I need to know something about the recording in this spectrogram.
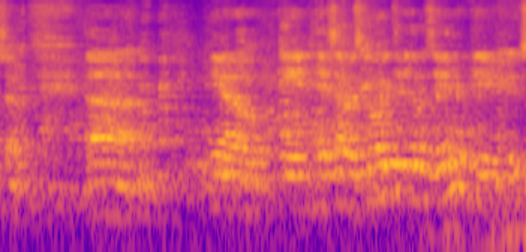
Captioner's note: audience laughing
